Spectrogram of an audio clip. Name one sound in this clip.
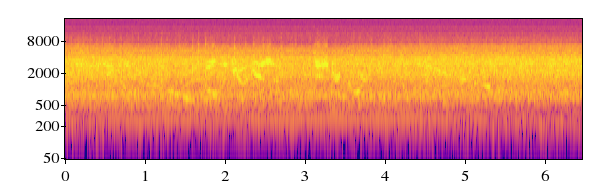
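Warbling, gliding whistles sound through the static of a radio loudspeaker.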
